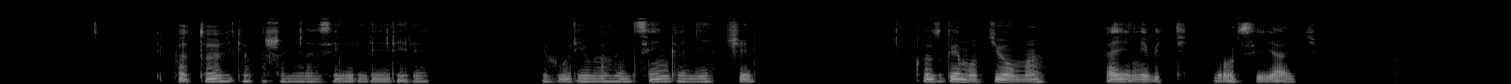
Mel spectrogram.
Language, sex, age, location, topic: Kinyarwanda, male, 18-24, Kigali, government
